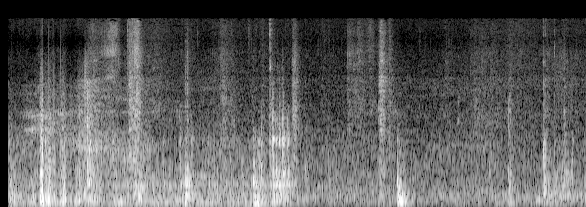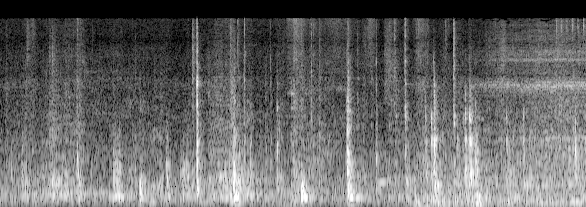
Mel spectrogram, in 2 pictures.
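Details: Vaillant Ecotec boiler, variable-speed Wilo circulation pump: irregular sharp knocks and rattles over a quiet running hum, traced to the worn pump; replacement means fitting a Grundfos pump and its hydraulic block.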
